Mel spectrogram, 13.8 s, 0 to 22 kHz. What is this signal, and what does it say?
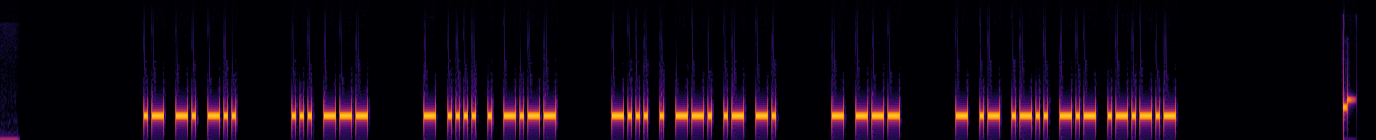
Morse code, heard as a keyed tone, about 30 wpm, 700 Hz. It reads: AND SO THEY BEGAN TO TALK.
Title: 2x Word-Spacing - Sentences from Top 400 Words - 30wpm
